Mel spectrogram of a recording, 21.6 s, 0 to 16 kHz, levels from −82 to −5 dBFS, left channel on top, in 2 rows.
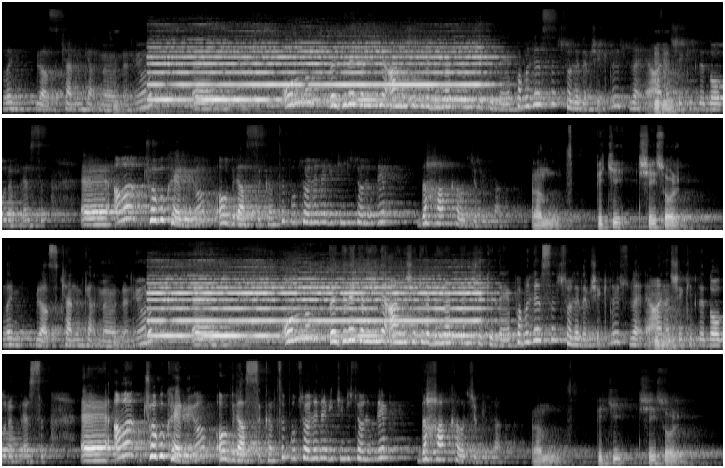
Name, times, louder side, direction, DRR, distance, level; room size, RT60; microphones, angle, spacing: voice 1, 0.0-3.5 4.2-16.6 17.0-18.3, right 3 dB, 70° right, 8 dB, 2.2 m, -26 dB
sound 1, 2.2-7.2, right 2 dB, 25° right, 4.1 m, -19 dB
voice 2, 9.8-10.1 18.8-19.2 19.7-21.0, left 3 dB, 80° left, 12 dB, 1.4 m, -29 dB
26.5 x 26.5 x 7.6 m, 2.2 s
head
